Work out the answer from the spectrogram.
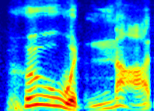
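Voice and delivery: high and very slow, in awe; amazed. Retold or imitated. Buyer marveling at the fancy delivery, amazed. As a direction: stretch it out in wonder. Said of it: "And I'm going".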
